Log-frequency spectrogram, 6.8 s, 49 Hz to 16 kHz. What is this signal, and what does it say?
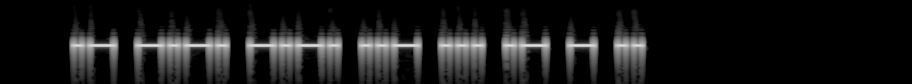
Morse code, heard as a keyed tone, about 20 wpm, 700 Hz. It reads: ACCUSATI
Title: Build A Word - 4 Letters At A Time - 10-Letter Words - 20wpm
